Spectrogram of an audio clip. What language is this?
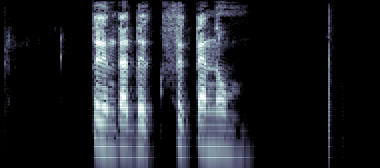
Thai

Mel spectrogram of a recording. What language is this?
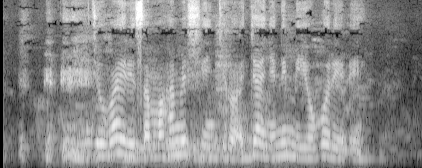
Kinyarwanda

